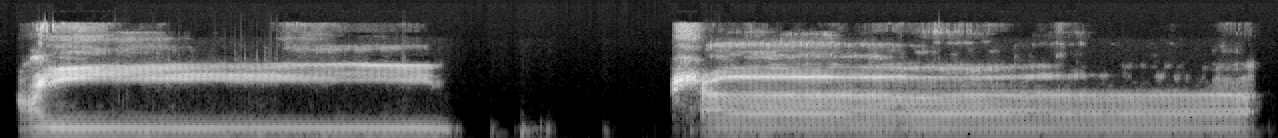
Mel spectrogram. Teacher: تیسرا مخرج ہے عین اور حا۔ عین اور حا جو ہے یہ وسط حلق سے، درمیان حلق سے ادا ہوتے ہیں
